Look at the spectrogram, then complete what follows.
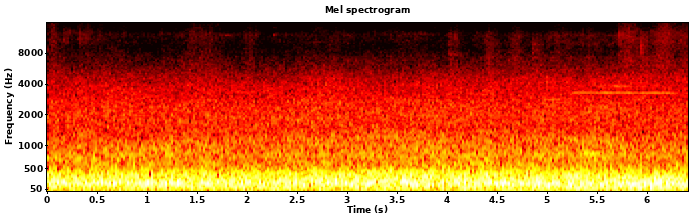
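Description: Steady low rumble and hum from a Berlin U-Bahn F-type train at an underground platform. A faint high steady tone comes in for about a second near the end.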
